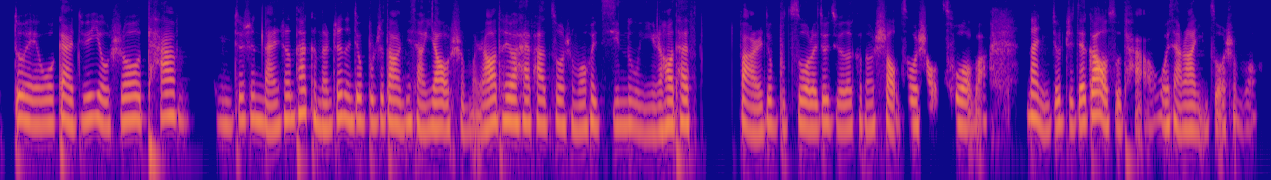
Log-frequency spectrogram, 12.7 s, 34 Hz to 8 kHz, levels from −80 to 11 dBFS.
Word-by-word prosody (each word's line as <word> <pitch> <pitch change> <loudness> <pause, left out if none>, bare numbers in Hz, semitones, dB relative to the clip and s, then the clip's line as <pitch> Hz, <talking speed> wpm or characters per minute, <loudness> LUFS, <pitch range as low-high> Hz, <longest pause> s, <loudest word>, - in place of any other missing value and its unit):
对， 205 -4 +3
我 195 +1 -1
感 205 -3 +2
觉 210 +3 -1
有 210 -5 0
时 180 +3 -7
候 215 +1 +4
他 235 +2 +2 0.4
嗯， 190 -1 -7
就 210 - -3
是 220 +1 -3
男 180 -3 0
生 220 0 +1
他 260 +2 +4
可 220 - -2
能 175 -1 0
真 225 +4 +1
的 220 - +1
就 205 0 +2
不 200 -1 -4
知 200 +1 -3
道 195 -2 +3
你 195 +2 -1
想 185 -5 -2
要 175 -1 +4
什 170 -2 -8
么， - - -9
然 170 - +2
后 200 - +7
他 210 - 0
又 200 -1 +6
害 195 0 +2
怕 195 0 +1
做 190 0 -2
什 185 - -7
么 170 - -2
会 190 +1 0
激 185 0 -9
怒 185 -2 -3
你， 155 0 -9
然 165 +2 -2
后 190 - +6
他 195 0 +3 0.5
反 195 -2 +3
而 155 0 0
就 190 - -1
不 175 -1 -9
做 185 +1 0
了， 170 - +3
就 195 - -1
觉 170 -3 -6
得 170 - -1
可 190 +2 -8
能 175 0 -5
少 185 -3 +1
做 190 -2 -2
少 - - -5 0.2
错 185 -3 0
吧。 - - -6 0.4
那 230 -1 +3
你 165 -5 -5
就 180 - -2
直 185 -2 -6
接 190 +2 +3
告 240 -2 +8
诉 175 - -4
他： - - -7 0.2
“我 180 - -1
想 160 - -1
让 165 0 +2
你 - - -11
做 175 - -5
什 200 - -8
么， 170 +1 -16
190 Hz, 350 characters per minute, -22 LUFS, 175-205 Hz, 0.5 s, 告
